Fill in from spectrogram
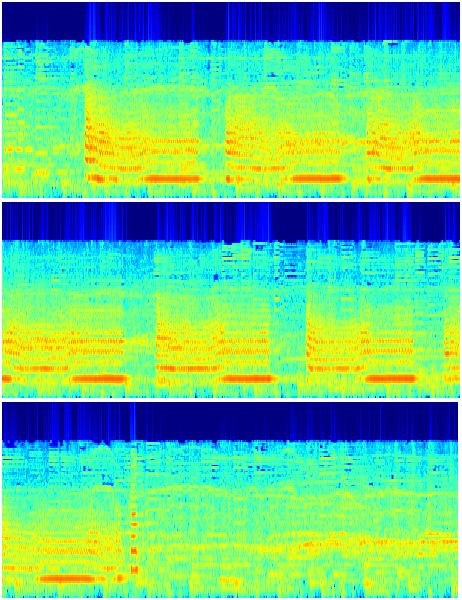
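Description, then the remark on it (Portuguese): A berrante cattle horn, played by a horn caller, sounds the 'queima do alho' call announcing the meal is ready: a rhythmic run of about seven loud, brassy blasts, then a longer wavering tone, with no one talking. “Aí o berranteiro anuncia com o toque queima do alho.”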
